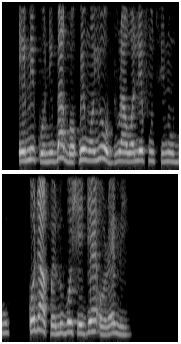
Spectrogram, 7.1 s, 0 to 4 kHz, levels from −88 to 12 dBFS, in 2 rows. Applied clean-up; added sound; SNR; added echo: none; none; none; none.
